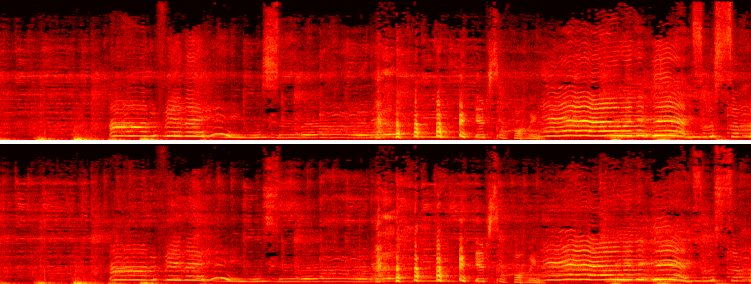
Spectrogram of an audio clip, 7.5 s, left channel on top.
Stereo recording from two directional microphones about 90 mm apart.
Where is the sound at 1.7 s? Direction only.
30° left (ahead or behind).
